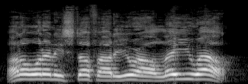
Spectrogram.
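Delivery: high, loud and menacing; loud mock threat over the phone; threatening shout. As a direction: yell the threat.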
